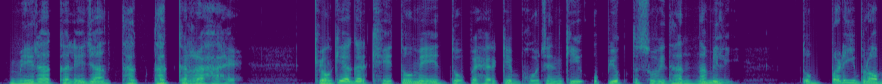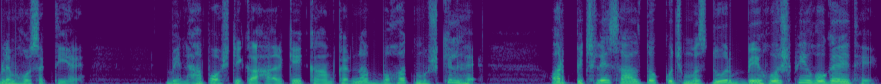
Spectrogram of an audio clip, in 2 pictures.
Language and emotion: Hindi, fearful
